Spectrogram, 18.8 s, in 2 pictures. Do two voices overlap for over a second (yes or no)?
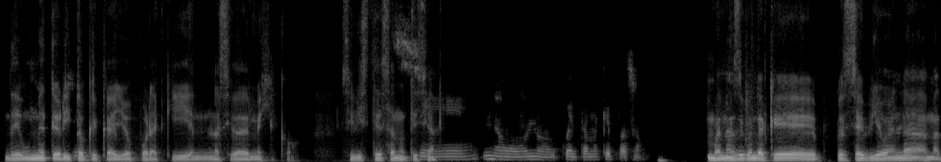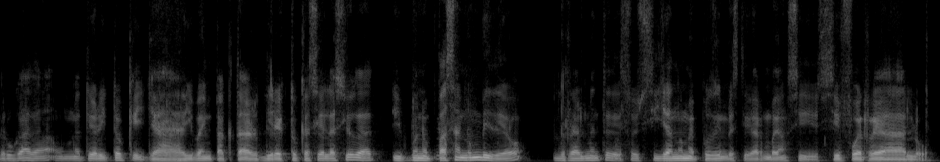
no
